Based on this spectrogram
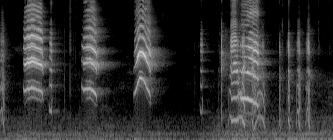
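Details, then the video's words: Happy Indian parrots at play, a series of loud harsh arched squawks about once a second, then a burst of overlapping chatter and quick clicks. "Indian Parrots🥀Playing Talking🍃 Mithu Mithu🍂Happy Birds"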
